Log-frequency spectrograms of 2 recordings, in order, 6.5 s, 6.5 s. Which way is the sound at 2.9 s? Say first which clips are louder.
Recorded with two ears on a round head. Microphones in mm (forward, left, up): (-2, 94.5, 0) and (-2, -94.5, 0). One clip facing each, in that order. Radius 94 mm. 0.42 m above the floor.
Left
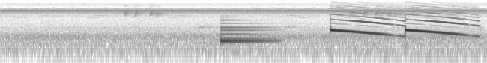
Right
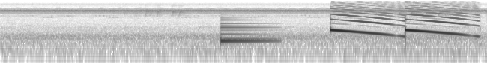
Right 3 dB; 20° right (ahead or behind).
